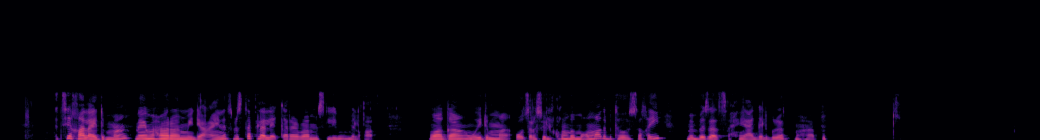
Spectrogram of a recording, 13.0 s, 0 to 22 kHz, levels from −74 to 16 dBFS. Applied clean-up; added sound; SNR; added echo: none; none; none; none.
